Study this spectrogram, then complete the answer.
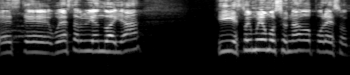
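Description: A man speaks in an animated tone at an extremely high pitch. The background is quiet. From El Paso, Texas (US-Mexico border), born in Ciudad Juárez. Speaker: youth pastor / conference speaker. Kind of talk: sermon. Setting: stage with audience. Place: church. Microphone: handheld.

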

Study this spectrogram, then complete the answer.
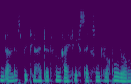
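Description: Soft-spoken, a woman has a gentle tone. Her voice also carries a dark, mellow tone. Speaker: soft-spoken video host. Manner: soft-spoken gentle ASMR reading. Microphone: webcam.

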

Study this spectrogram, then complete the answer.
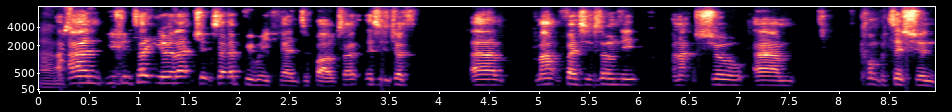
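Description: The voice, with a Cornish accent, moves at a moderate pace with ordinary pitch variation against a quiet background. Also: man. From Cornwall. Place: home room. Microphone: video call.

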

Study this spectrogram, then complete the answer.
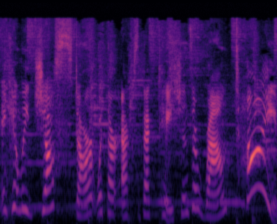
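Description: A woman's raised, projected, high-pitched voice at a fairly slow pace, upbeat and energetic in tone with very wide pitch swings, over clear music in the background. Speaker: keynote speaker. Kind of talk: keynote speech excerpts in a promo reel. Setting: live keynote on stage to an audience. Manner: upbeat, energetic, humorous. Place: stage. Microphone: headset.

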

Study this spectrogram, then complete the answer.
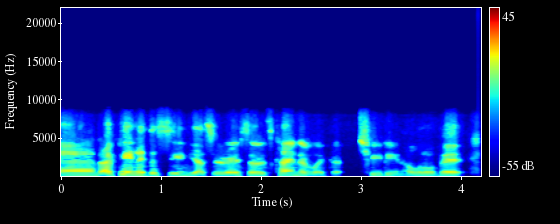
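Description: A woman is heard with a dry sound, no echo, and a quiet background. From Michigan. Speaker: painter; podcast host. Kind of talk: casual chat. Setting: video call. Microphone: video call.

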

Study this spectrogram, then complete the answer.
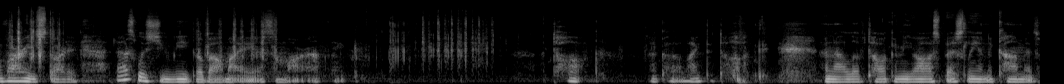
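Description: A soft-spoken man at a fairly quick pace, with fairly even intonation over light background noise. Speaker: ASMR creator. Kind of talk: casual vlog chat. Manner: soft close-mic ASMR voice. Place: home room. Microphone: studio mic.

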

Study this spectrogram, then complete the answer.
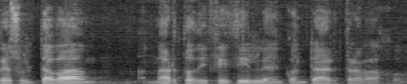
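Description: A dark, mellow tone delivered in monotone, flat intonation. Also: man. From Spain, Sanabria (Zamora); Spain. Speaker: self-published author; interview guest. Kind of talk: TV interview. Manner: halting, many repetitions. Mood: calm, reflective. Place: studio. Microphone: lapel.

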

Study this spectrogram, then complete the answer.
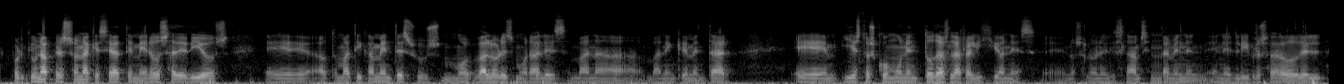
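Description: A man speaks at a very fast pace in a very deep, low voice. His intonation is monotone and flat, with light background noise behind him. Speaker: interpreter. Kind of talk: consecutive interpreting. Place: hall.

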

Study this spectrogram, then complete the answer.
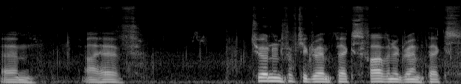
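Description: Over noticeable background noise, a man talks at a moderate pace in a dry sound with no echo. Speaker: road-trip vlogger selling dried fruit. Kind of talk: casual vlog chat. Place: open country. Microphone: phone near.

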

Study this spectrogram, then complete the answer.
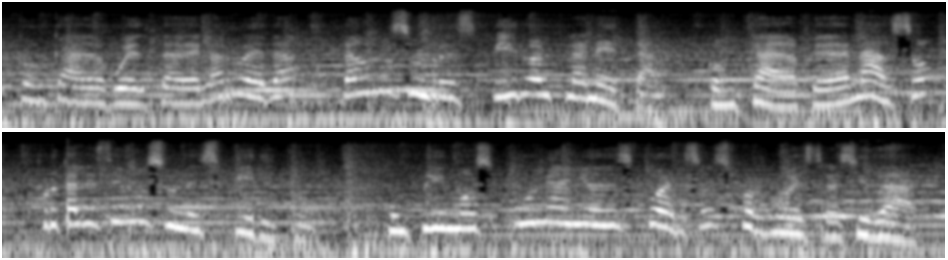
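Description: Loud music plays in the background. A woman speaks at a moderate pace. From Colombia. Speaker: voice actor. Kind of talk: TV commercial read. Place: studio. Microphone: studio mic.

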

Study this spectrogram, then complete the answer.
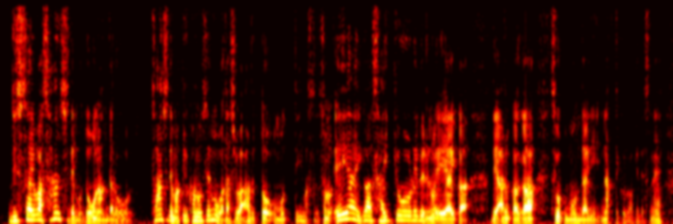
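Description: A man at a medium pitch and fairly quick pace, with vocal fry, very wide pitch swings and big swings in loudness, over a quiet background. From Japan. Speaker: professional go player and commentator; commentator. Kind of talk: game commentary. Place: home room. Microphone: webcam.

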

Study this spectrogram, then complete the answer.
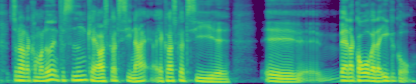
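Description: A man's medium-pitched voice at a fairly quick pace, with ordinary pitch variation and a quiet background. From Denmark. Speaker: podcaster and media personality; podcaster. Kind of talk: casual chat. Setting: studio. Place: studio. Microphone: studio mic.

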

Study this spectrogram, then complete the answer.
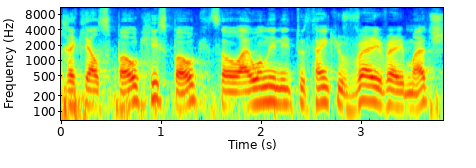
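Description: Here a man speaks with a Portuguese accent. His pace is moderate, with ordinary pitch variation. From Portugal. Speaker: foundation executive; speaker. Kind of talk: panel talk. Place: hall. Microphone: podium.

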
